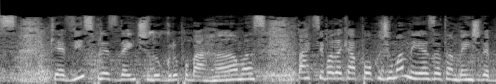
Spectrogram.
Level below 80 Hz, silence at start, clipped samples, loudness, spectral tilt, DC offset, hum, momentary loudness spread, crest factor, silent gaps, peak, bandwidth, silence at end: -34 dBFS; 0 s; under 0.1%; -10 LUFS; -3.5 dB/octave; under 0.1%; none; 3 LU; 10 dB; none; 0 dBFS; 10.5 kHz; 0 s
